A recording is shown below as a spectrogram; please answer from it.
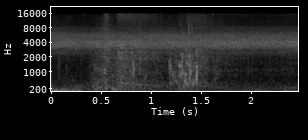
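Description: Steady high-pitched insect chorus over the low, rustling footsteps of a person wading in shallow water.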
